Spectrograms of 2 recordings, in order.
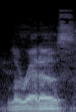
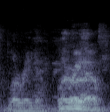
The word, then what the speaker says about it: Laredo: Basically, any Lorettos. How do you say it? Laredo. Laredo.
